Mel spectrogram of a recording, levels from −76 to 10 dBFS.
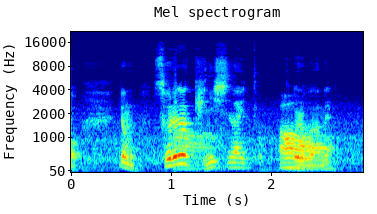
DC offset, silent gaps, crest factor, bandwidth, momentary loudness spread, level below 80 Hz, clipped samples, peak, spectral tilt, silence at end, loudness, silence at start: under 0.1%; none; 16 dB; 14 kHz; 17 LU; -56 dBFS; 0.1%; 0 dBFS; -5.5 dB/octave; 0.3 s; -16 LUFS; 0 s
